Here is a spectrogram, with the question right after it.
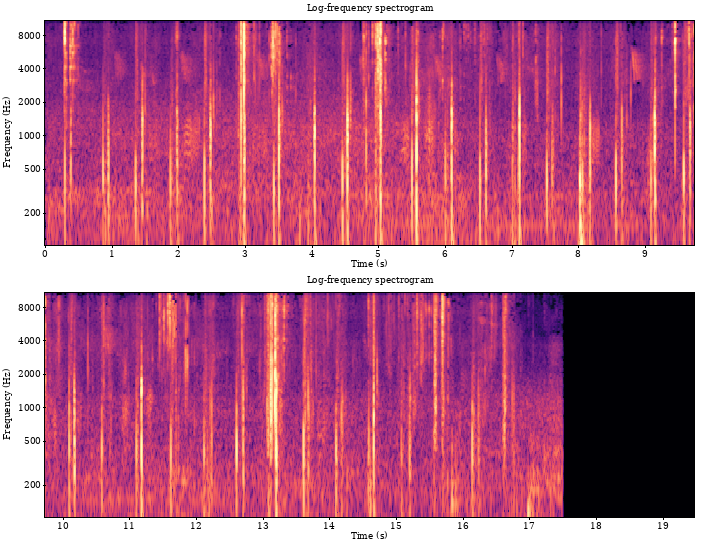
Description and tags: Outdoor Walking With Leaves and Wind
Walking outdoors through the street.
Field-Recording, Footsteps, Outdoors, OWI, Walking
